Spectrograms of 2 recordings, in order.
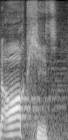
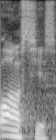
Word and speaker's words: Arceus: I mean, Jirachi, I mean Arceus or Arceus, however you like to pronounce it.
